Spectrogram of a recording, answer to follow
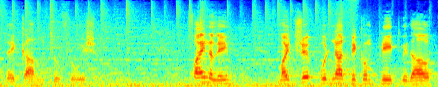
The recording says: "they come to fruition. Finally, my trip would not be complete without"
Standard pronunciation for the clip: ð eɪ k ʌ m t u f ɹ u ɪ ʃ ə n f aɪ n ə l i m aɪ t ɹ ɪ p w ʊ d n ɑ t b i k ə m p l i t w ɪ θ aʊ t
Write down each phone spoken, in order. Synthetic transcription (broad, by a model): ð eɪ k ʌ m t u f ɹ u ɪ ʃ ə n f aɪ n ə l i m aɪ t ɹ ɪ p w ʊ d n ɑ t b i k ə m p l i t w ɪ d aʊ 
